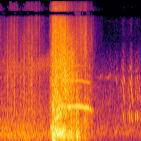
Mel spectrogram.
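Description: A hyena snarls and yelps sharply.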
